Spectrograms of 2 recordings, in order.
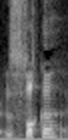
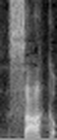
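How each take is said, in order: First: It is two syllables starting with a ts sound. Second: It is one syllable ending in a k sound. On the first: "if you're German like he is, that is how you should pronounce it" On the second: "I'm probably just going to stick to Sock because I'm American"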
